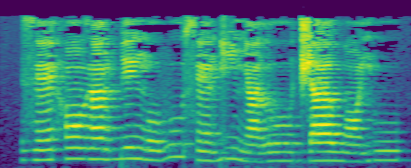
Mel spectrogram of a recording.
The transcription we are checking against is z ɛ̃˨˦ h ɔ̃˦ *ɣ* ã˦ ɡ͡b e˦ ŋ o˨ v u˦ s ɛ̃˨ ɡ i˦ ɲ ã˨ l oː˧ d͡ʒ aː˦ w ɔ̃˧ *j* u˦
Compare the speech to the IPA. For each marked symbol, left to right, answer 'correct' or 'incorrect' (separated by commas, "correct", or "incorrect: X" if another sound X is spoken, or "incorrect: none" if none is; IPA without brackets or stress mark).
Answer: correct, correct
